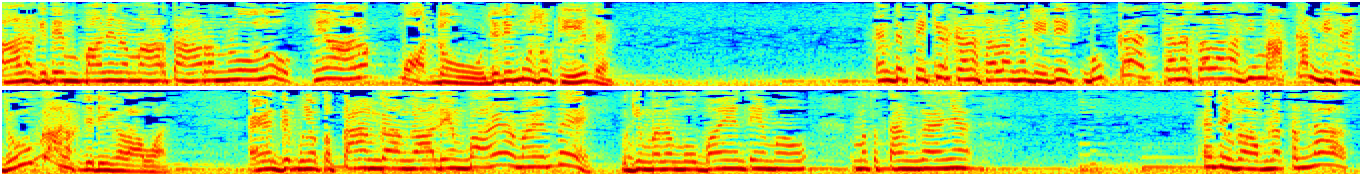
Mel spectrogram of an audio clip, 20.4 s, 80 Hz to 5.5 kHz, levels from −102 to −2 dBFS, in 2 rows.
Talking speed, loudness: 150 wpm, -10 LUFS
